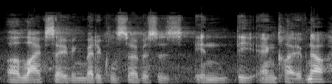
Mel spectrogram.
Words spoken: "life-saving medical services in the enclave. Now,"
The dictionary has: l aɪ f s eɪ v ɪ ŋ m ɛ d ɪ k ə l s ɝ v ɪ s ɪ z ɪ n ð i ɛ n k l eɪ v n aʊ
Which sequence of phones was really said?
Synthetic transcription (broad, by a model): l aɪ f s eɪ v ɪ ŋ m ɛ d ɪ k ə l s ɝ v ɪ s ɪ z ɪ n ð i ɛ n k l eɪ v n aʊ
